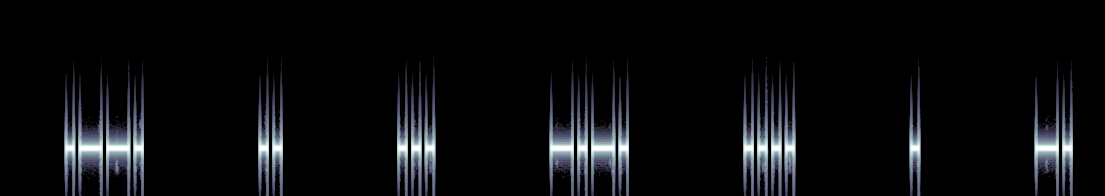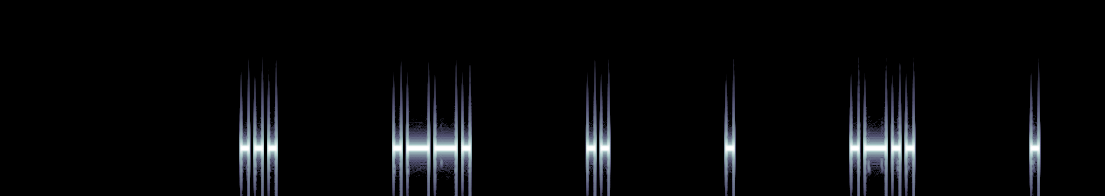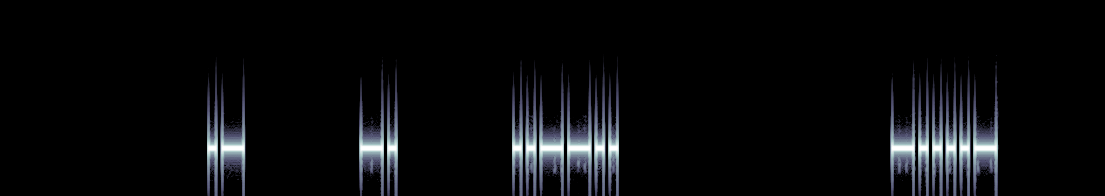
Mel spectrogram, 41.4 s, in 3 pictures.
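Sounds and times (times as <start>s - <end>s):
morse code beeps: 0.8s - 1.8s, 3.3s - 3.6s, 5.0s - 5.4s, 6.9s - 7.9s, 9.3s - 10.0s, 13.0s - 13.4s, 16.8s - 17.3s, 18.8s - 19.7s, 21.2s - 21.4s, 24.5s - 25.3s, 30.2s - 30.7s, 32.2s - 32.6s, 34.0s - 35.4s, 38.8s - 40.2s.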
